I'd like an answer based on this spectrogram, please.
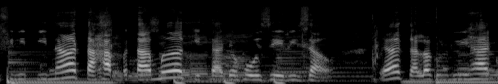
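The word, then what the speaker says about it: José: dia ada salah sikit, dia J, ya, tapi kita tak pronounce J. Untuk bahasa Spanyol kita sebut Jose saja. J tu tak bunyi.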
